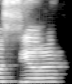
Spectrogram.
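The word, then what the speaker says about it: monsieur: बज मिसर मिसर okay do you know miss सबको मिस्री तो पता होगा ना हिंदी में मिस्री क्या होती है टेस्टी टेस्टी छोटी छोटी वाइट कलर की राइट तो उस मिस्री को हम लोग इंग्लिश हिंदी में मिस्री कहते हैं वैसे ही उससे रिलेटेड अगर हम लोग सर बोलने का ट्राई करें फ्रेंच में तो कैसे बोल सकते हैं मिस सर बोजू मिसर बोजू मिसर ओके द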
